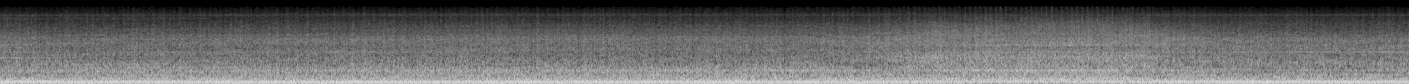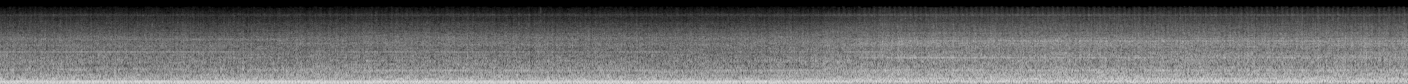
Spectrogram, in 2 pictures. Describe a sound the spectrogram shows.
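Wind rushes past the aircraft.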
